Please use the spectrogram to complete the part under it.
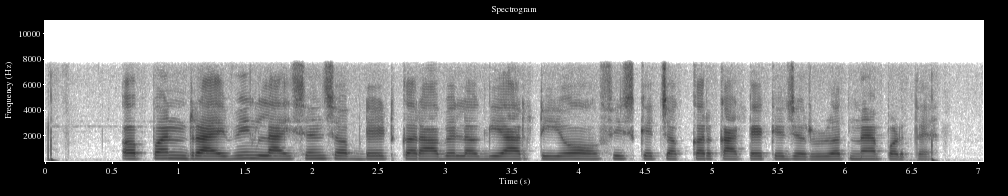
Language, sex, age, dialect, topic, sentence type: Magahi, female, 18-24, Southern, banking, statement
